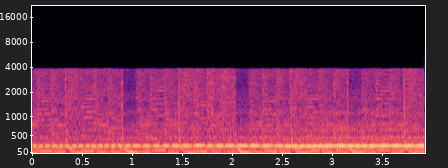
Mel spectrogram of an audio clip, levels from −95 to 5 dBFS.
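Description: Aliasing runs throughout the clip. The sample rate was lowered, likely from 44.1 kHz to 8 kHz, without first filtering. Content above 4 kHz folds back as unrelated, gritty tones roughly 25 dB below the sound, and the spectrum runs hard up to 4 kHz.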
